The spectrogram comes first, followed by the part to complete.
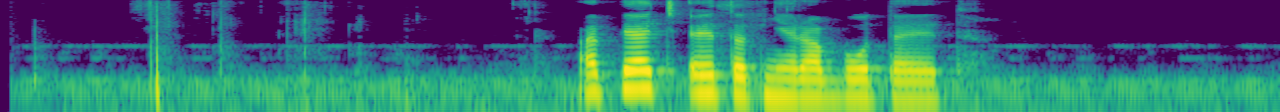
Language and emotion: Russian, neutral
